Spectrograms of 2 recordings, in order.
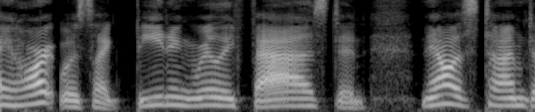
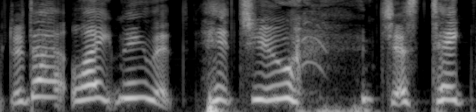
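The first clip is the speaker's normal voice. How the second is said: high teasing coworker voice; mocking coworker; 8 semitones higher than usual. Purser teasing the shaken flight attendant, high and mocking. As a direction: rib her with a high teasing voice. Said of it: "she looks at me and she goes".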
